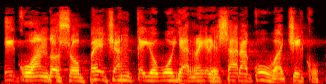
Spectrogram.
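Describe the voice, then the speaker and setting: A man voicing a sly trickster who drags out every slow, word-mangling wisecrack in a bright, sharp voice. The radio comedy sketch rings with long reverb. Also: mid-range voice, fairly even intonation. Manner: mispronounces words, slow drawling wisecracks. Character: sly bumbling male rogue who mangles words. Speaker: defendant in a comic court.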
